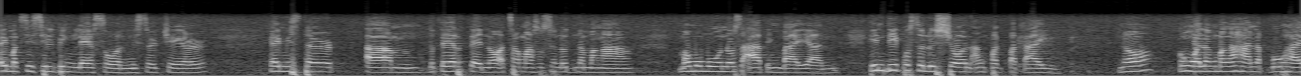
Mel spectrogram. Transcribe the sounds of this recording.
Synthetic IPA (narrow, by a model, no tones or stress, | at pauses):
ʔɐjmɐɡ̥̚siːsɪlbɪŋlɛsonmist̪ɛɹt͡ʃɛɹ | kɐjmist̪ɛɹ | ʔɐmd̪ot̪ɛɾt̪ɛno̞ʔɐt̪sɐkamɐɐs̬uːsʊnod̪̚nɐmɐŋa | mɐmumuːno̞sɐ̰ʔaːt̪ɪŋbaːjɐn | hɪnd̪iposolʊsjo̞nʔɐ̰ŋpɐɡ̚pɐt̪aj | no̞ | kʊŋwɐlaŋmɐŋaɦaːnɐp̚buːɦɐ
